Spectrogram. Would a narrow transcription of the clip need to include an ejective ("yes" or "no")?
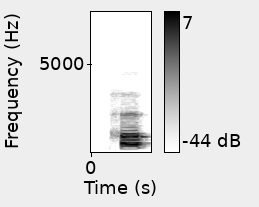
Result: no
